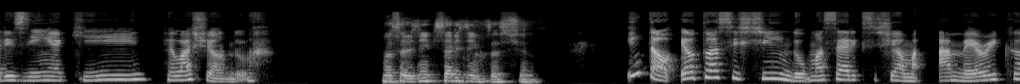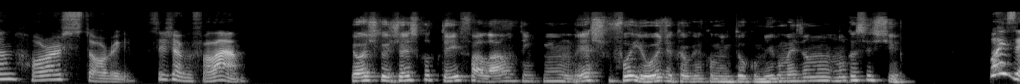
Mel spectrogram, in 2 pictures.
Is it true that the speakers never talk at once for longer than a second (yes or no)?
yes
